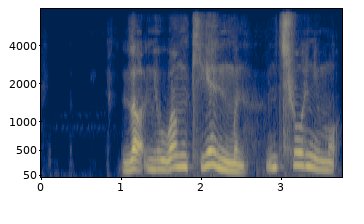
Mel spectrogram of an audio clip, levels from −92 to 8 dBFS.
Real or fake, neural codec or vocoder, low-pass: fake; codec, 16 kHz in and 24 kHz out, 0.6 kbps, FocalCodec, streaming, 2048 codes; 7.2 kHz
